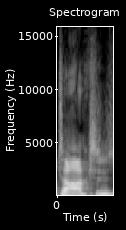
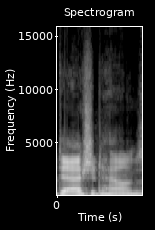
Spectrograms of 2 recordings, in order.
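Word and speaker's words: dachshund: __ ] cute apparently they're called doxin now and not dashed hounds this is news to me they were never called dashed hounds they're spelled dashed hounds so everyone else can say it correctly Germans man what do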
